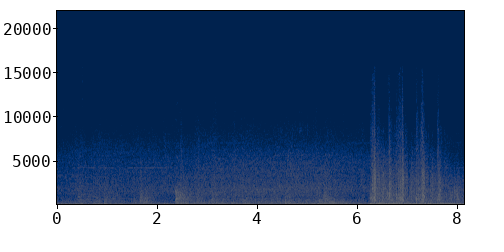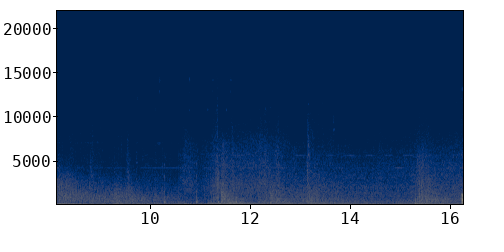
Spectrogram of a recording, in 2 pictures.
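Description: The 11-inch guns of naval warships fire in the game Ultimate Admiral Dreadnoughts, giving several deep booms with sharp cracks scattered over a low rumbling battle backdrop, at moderate volume.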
